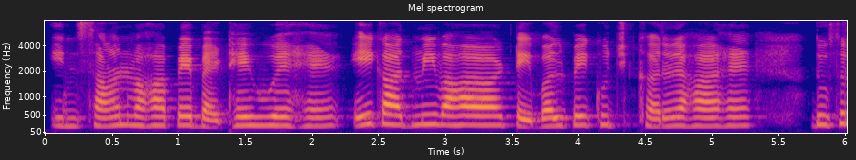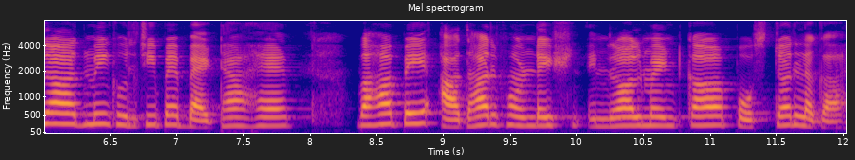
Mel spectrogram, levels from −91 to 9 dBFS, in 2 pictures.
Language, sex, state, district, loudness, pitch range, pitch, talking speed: Hindi, female, Bihar, Sitamarhi, -21 LUFS, 225-245 Hz, 230 Hz, 155 wpm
